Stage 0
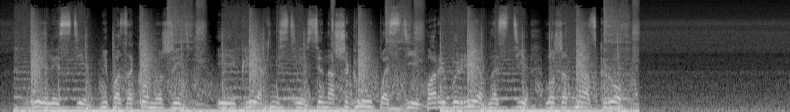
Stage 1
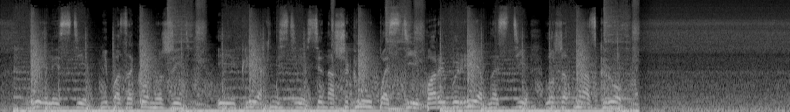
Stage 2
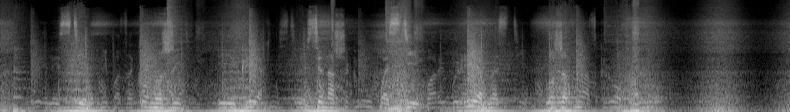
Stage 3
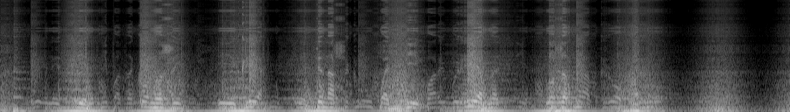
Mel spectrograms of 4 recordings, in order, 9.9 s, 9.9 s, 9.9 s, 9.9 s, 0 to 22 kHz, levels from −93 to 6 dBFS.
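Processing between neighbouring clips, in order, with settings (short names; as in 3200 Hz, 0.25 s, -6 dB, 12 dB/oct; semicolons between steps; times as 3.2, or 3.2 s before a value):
compressor 2.5:1, threshold -29 dBFS, peak gain reduction 12.5 dB; de-hum 174.3 Hz, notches 25; gain +3 dB
diffused feedback echo 0.504 s, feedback 40%, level -10 dB; dB-linear tremolo 1 Hz, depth 23 dB; gain +6.5 dB
careless resampling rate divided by 6×, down filtered, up hold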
